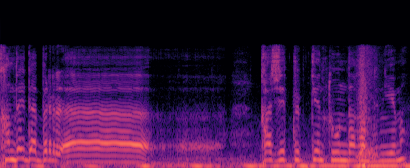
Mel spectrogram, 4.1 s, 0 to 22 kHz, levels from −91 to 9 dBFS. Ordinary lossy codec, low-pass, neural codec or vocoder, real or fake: none; 7.2 kHz; none; real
